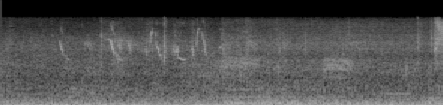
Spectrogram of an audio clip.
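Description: Birds chirping: a quick run of short, high calls in the first two seconds and another near the end, over a steady low rumble.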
